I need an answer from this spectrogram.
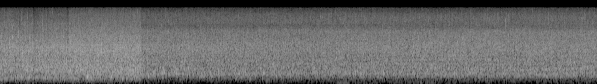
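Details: Steady rushing creek water at a remote desert canyon camp, loud broadband flow with no animal calls heard.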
